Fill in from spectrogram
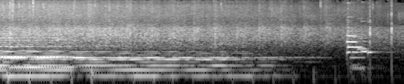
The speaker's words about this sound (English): Can you clap your hands at this time as we close?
